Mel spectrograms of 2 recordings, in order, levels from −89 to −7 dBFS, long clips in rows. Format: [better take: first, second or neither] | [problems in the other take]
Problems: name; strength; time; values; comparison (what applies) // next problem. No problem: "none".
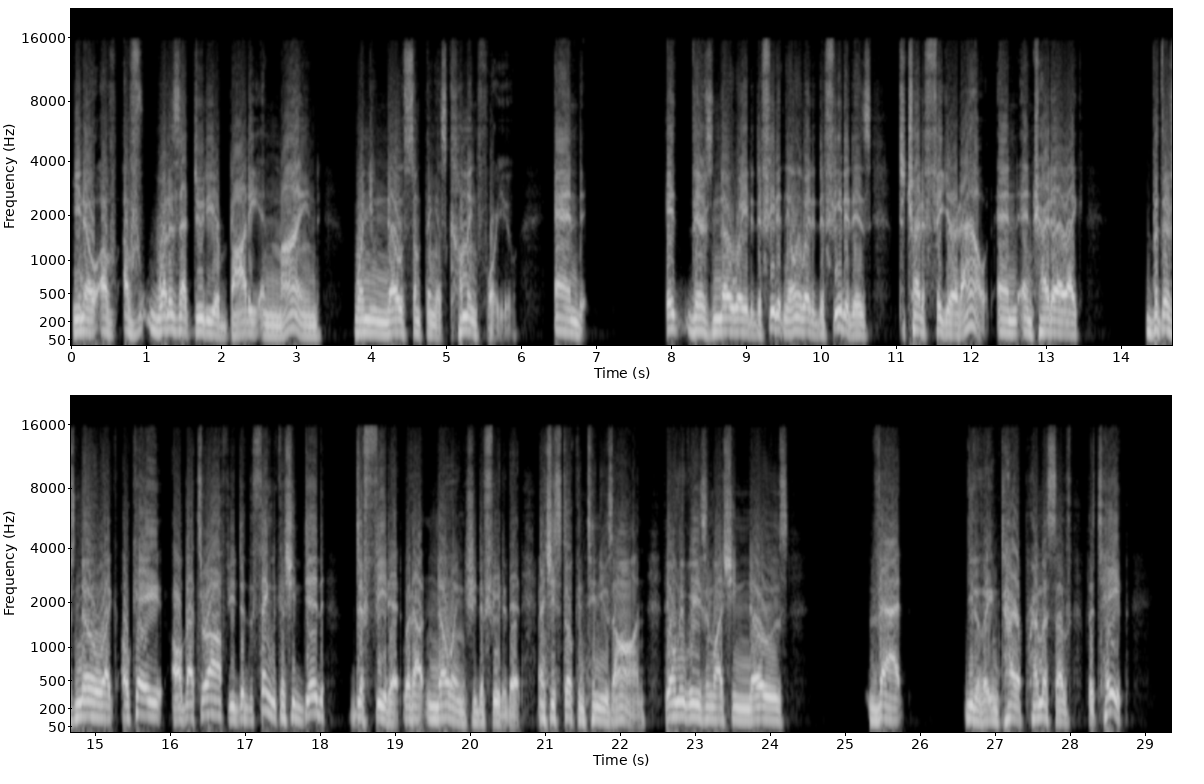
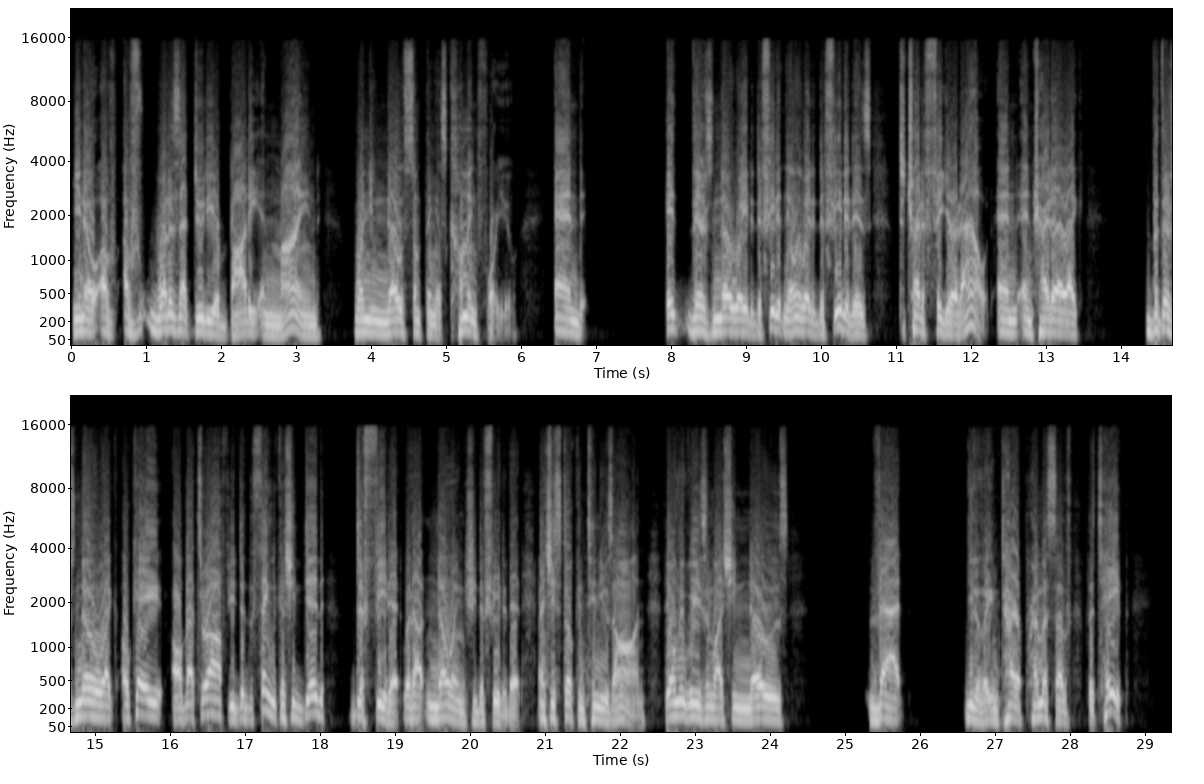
neither | distortion; slight; 15% of the sound clipped; the same in both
